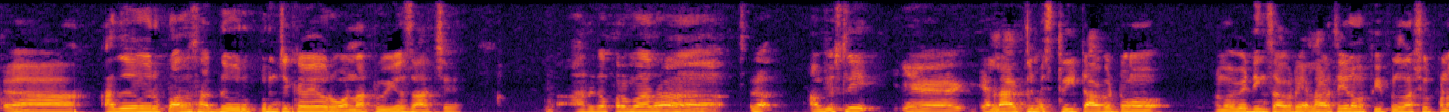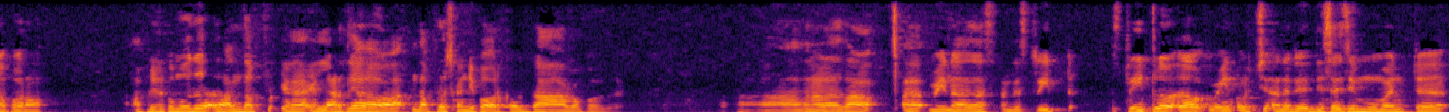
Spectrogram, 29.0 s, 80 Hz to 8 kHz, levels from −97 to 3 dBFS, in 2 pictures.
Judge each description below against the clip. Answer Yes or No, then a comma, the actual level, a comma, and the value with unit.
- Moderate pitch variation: Yes, average, 4.8 semitones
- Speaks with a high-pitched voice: No, medium, 145 Hz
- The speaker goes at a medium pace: Yes, average, 110 wpm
